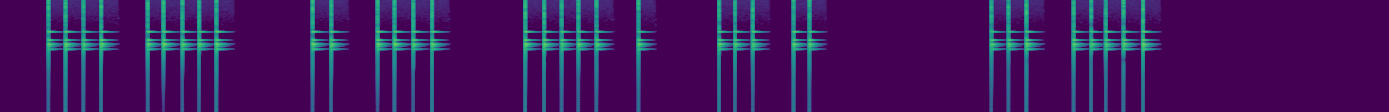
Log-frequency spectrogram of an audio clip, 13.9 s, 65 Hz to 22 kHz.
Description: Tap code, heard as taps on glass, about 6 knocks a second. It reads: UIVM P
